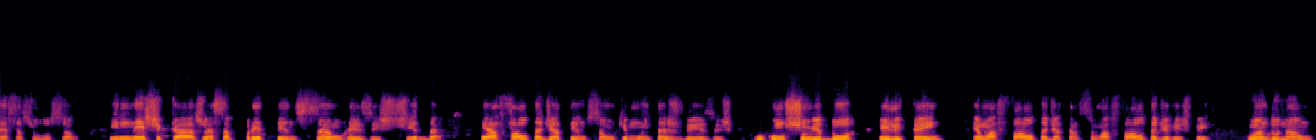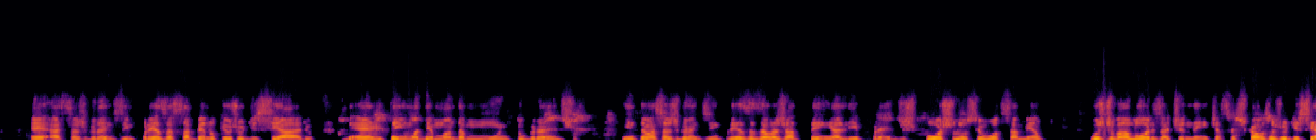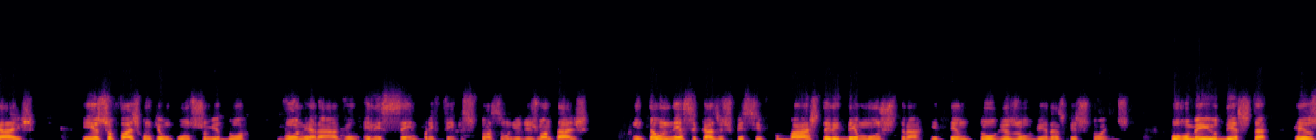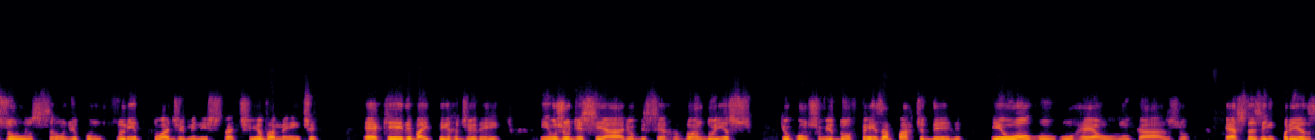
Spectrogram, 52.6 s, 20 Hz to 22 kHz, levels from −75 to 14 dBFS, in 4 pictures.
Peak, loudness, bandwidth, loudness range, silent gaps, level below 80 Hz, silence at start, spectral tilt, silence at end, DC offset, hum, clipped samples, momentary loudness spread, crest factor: 0 dBFS; -16 LUFS; 7.6 kHz; 4 LU; none; -68 dBFS; 0 s; -4.5 dB/octave; 0 s; under 0.1%; none; under 0.1%; 12 LU; 16 dB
